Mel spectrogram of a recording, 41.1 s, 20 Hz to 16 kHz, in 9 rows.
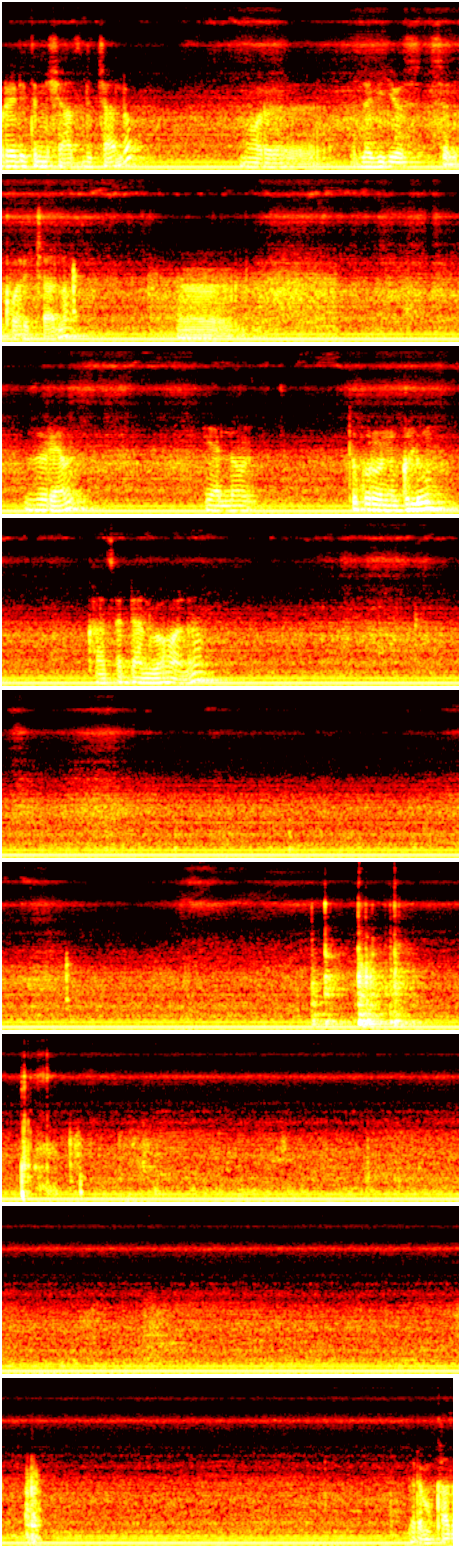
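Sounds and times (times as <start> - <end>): faint high hiss: 0.0 - 21.2
faint high whine: 0.0 - 41.0
low electrical hum: 0.0 - 41.0.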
